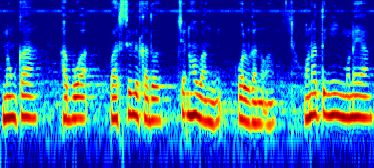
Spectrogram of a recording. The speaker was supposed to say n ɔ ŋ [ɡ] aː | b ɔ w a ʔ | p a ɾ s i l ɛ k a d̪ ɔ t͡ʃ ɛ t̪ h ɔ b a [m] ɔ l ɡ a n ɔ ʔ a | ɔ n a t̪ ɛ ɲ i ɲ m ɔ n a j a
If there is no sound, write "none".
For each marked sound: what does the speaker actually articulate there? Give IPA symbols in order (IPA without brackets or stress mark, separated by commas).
k, ŋ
